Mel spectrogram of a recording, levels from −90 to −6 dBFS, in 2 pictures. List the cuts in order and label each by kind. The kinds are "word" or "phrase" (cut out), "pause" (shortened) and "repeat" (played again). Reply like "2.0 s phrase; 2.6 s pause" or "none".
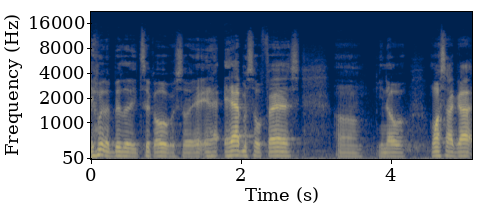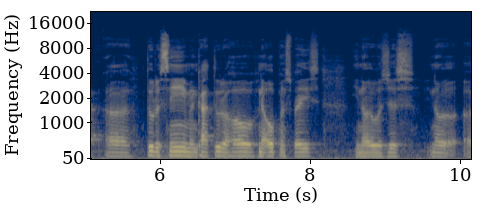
7.3 s word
